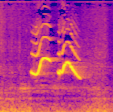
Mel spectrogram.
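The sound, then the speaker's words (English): A clear human wolf whistle used as a dog-handling command in two parts: a quick upward sweep meaning away, a brief gap, then a second note meaning come by that rises and glides back down. No one is talking. “Come after the wolf whistle, like you're whistling at a pretty girl.”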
